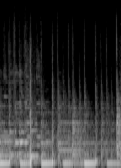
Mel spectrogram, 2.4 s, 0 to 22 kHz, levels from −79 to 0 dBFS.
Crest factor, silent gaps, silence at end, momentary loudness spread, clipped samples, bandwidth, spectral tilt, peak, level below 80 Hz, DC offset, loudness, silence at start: 20 dB; none; 0 s; 5 LU; under 0.1%; 13 kHz; -7.5 dB/octave; -8 dBFS; -36 dBFS; under 0.1%; -29 LUFS; 0 s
